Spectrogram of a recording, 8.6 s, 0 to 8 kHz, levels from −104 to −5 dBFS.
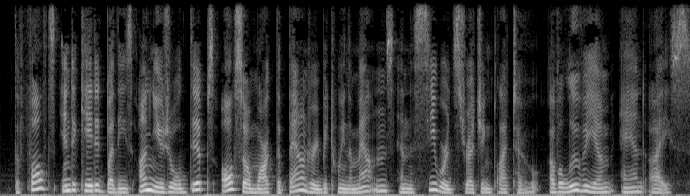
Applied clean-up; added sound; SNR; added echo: none; none; none; none.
